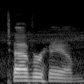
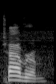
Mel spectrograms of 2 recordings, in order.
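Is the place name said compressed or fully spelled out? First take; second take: spelled out; compressed. First: Every written syllable is sounded out in full. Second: The letters are smashed together into a short form. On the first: The speaker calls it wrong. "like an American city or town name, I would say Taverham, but that's obviously wrong" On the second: The speaker calls it right. "just smash all the letters together and sort of just run through it without really moving your mouth too much"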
